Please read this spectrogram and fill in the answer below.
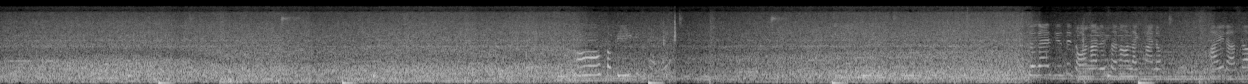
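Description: Loud, steady rush of the Partnach river torrent churning through its narrow rock gorge, with background music carrying a low beat and brief voice-like notes.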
